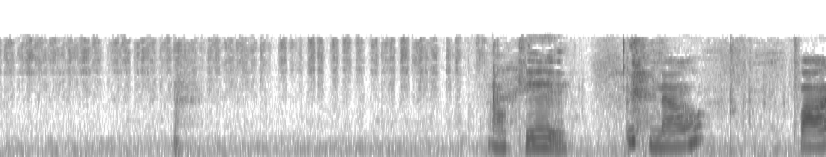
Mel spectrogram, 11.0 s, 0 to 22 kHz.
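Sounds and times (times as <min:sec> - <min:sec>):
marker scribbling on paper: 0:00.0 - 0:06.6.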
